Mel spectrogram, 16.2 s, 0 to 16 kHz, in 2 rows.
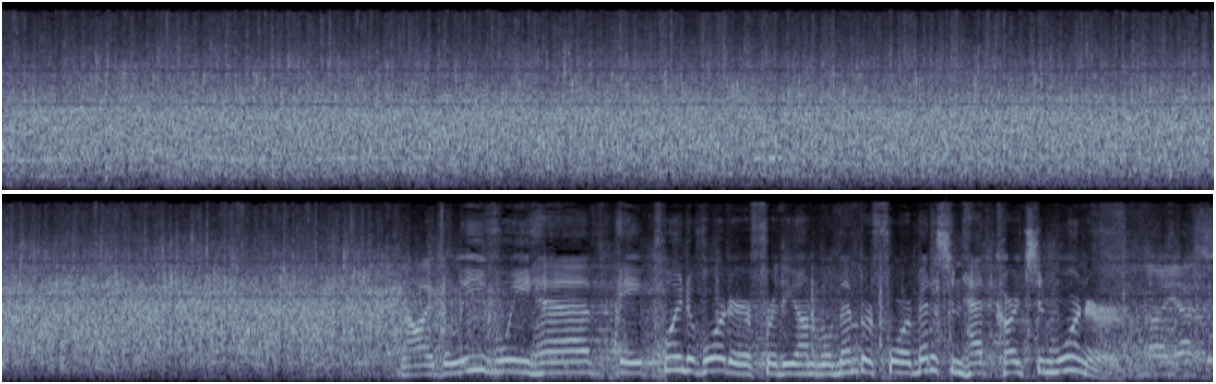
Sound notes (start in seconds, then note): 3.5 applause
